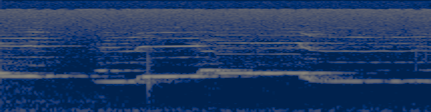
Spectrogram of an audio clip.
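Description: Faint background music: a soft flute melody of a few held notes stepping up and down.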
